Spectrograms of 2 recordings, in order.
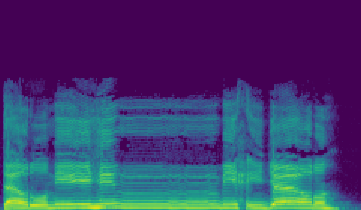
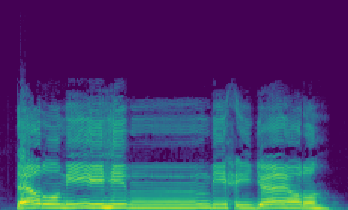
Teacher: Mim mati ketika bertemu dengan huruf ba, bibir tidak sempurna rapat, melainkan agak direnggangkan sedikit.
